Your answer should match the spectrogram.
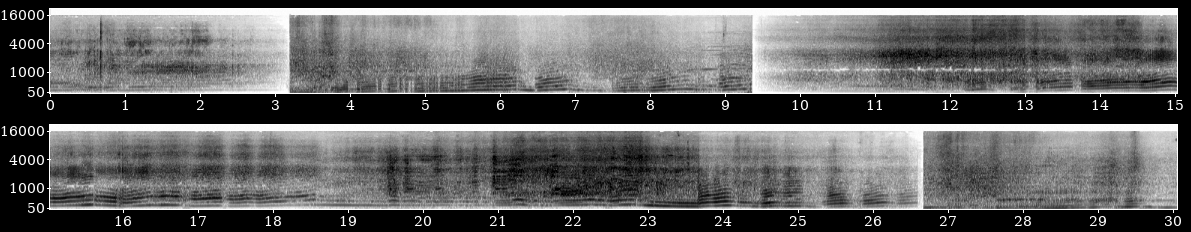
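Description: Rally car engines revving hard on a snow-covered stage, their pitch rising and dropping again and again through gear changes as several cars go by in turn. The sound cuts off abruptly between cars three times.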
